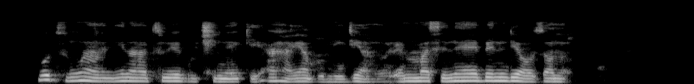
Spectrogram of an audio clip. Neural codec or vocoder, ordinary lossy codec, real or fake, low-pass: codec, 16 kHz, 4 kbps, FreqCodec, larger model; none; fake; none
